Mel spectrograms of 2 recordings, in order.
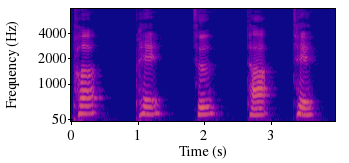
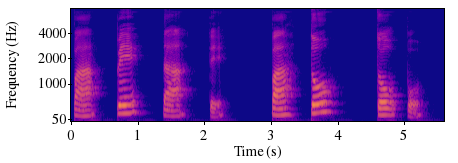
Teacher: diferente a inglés en inglés pronunciamos pa p t ta te en español es un sonido similar pero sin soplar sin sin aire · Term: sonido seco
